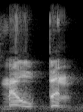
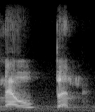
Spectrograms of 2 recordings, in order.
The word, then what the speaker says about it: Melbourne: It's not Melbourne, it's Melbourne. Okay, Melbourne. No, there's no R. It's just Melbourne.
